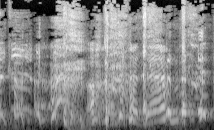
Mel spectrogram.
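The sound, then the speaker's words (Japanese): A person chokes and splutters, with rapid bursts of coughing mixed with gasping, laugh-like breaths and throat sounds. The bursts are short, uneven and close together. “むせてる、むせてる”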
